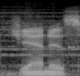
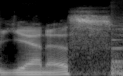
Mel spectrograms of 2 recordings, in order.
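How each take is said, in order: First: The name begins with a J sound. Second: The name begins with a Y sound. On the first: It follows the English link to January. "I go with the J sound because it's supposed to be like January" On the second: It follows the Latin pronunciation. "in Latin I thought it would be Yanis"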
